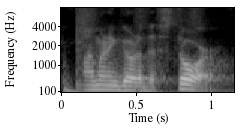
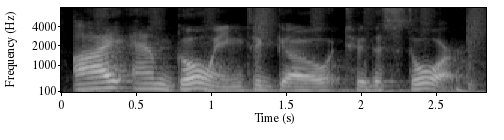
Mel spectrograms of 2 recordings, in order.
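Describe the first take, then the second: First: The words are fast, reduced and run together. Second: Every word is said slowly and separately. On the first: The speaker calls it right. "A native would say" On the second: The speaker calls it wrong. "in a really slow way... it sounds kind of robotic"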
